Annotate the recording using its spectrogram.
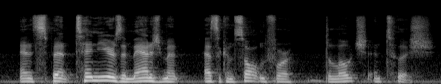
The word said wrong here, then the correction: Deloitte and Touche: Did I say that correctly? – No, Deloitte and Touche. – Deloitte and Touche. Okay, Touche. – Touche.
